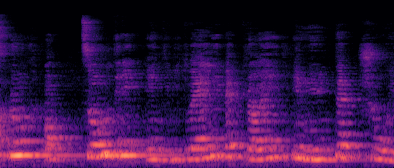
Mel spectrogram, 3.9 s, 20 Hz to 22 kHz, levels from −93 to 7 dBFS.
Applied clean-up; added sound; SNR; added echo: none; none; none; reverberation time 0.6 s.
